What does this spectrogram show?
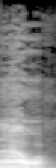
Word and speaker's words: hour: the lesson lasts an hour the h is silent as well because we studied it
